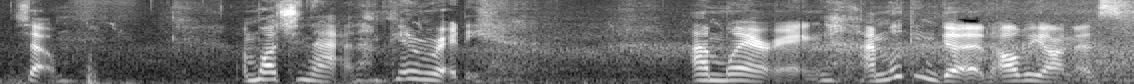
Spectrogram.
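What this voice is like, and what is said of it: Breathless, out-of-breath speech. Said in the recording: “I'm like already out of breath because I'm talking so much and so aggressively this episode.”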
